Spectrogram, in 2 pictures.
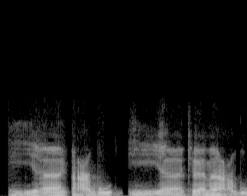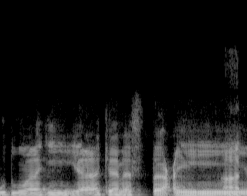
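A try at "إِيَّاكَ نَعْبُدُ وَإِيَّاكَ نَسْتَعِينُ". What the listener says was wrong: Tipiskan du coba. Budu. Budu. Bukan tipis. Du. Du. Budu.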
